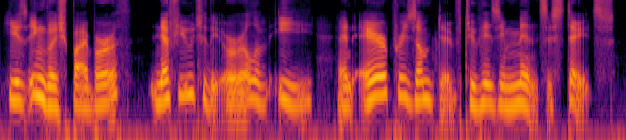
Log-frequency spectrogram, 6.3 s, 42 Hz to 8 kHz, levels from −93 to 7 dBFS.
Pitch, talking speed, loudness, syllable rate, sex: 180 Hz, 170 wpm, -20 LUFS, 4.8 syllables/s, male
